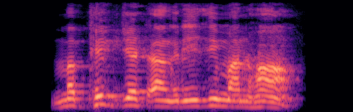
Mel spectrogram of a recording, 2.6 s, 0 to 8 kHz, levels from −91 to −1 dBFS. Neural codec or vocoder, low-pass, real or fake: vocoder, 44.1 kHz, 128 mel bands, Pupu-Vocoder; 7.2 kHz; fake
